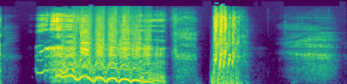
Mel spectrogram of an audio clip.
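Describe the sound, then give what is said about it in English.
A horse lets out a loud whinny with a quavering, wavering pitch, followed by a few short snorting bursts and a softer breathy exhale; no one speaks. “Who that clopping in?”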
